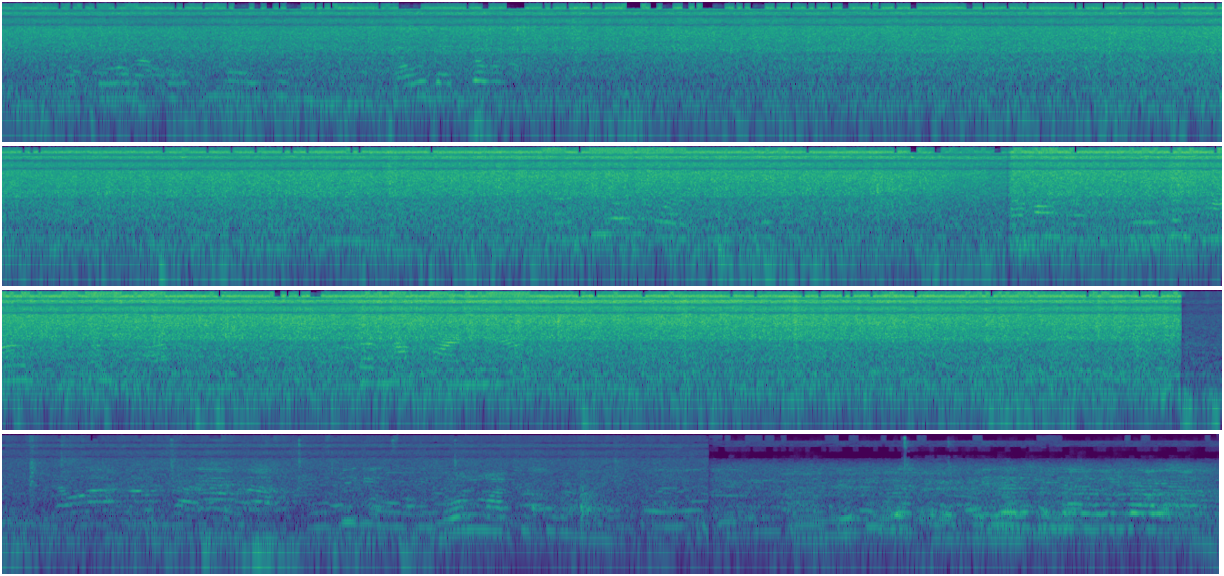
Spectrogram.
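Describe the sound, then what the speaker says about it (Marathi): Ekvira temple waterfall gives a steady, loud rushing roar, with a crowd's chatter mixed in throughout. The sound drops to a quieter, rougher wash in the last few seconds. "धबधबा बघा, धबधबा"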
